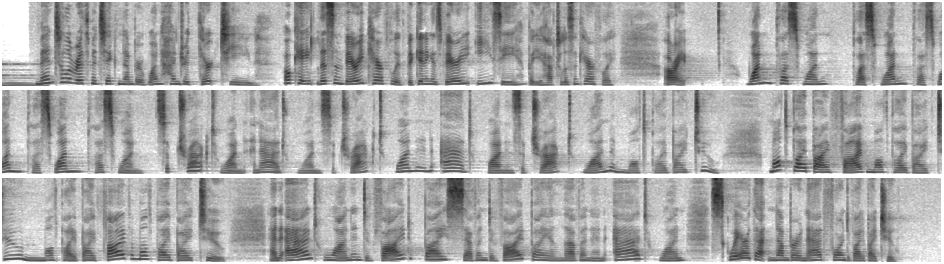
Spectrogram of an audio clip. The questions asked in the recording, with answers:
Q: Square that number and add 4 and divide by 2.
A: And the answer is 100.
